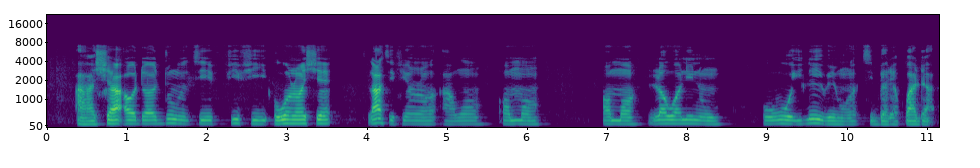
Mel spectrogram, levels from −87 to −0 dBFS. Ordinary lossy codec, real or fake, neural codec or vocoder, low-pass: none; real; none; 7.2 kHz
